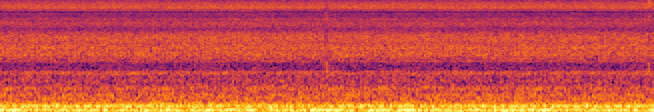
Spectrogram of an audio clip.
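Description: Wheels rumble over rail tracks.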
